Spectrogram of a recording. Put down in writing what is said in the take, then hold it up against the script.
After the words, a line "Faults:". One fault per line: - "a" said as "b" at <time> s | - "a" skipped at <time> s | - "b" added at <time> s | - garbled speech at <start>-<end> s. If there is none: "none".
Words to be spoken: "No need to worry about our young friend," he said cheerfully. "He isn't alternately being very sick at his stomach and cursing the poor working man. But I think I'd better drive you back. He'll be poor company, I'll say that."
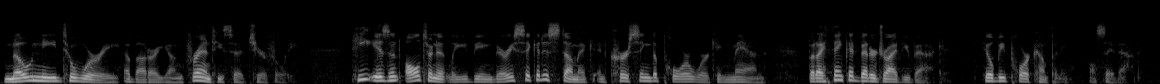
"No need to worry about our young friend," he said cheerfully. "He isn't alternately being very sick at his stomach and cursing the poor working man. But I think I'd better drive you back. He'll be poor company, I'll say that."
Faults:
none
